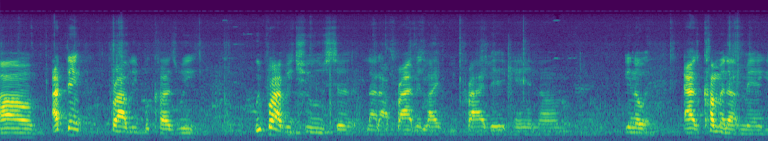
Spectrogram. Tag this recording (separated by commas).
Speech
